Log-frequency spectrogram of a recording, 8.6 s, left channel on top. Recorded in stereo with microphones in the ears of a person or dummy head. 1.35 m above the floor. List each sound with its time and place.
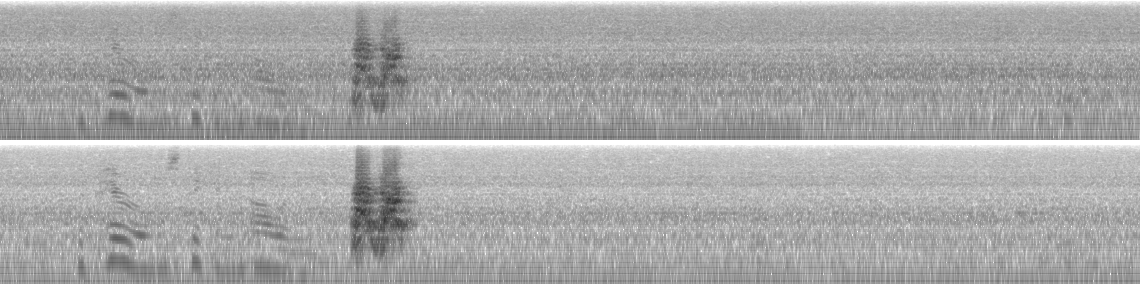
0.6 s a woman speaking: 20° right (ahead or behind); by 2.4 s 25° right (ahead or behind)
2.6 s a dog barking: 25° right (ahead or behind)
